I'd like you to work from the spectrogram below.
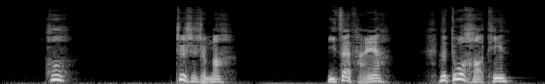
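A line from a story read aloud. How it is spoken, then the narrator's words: Shouting from next room. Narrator (Chinese): 他在隔壁的屋子里喊了起来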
